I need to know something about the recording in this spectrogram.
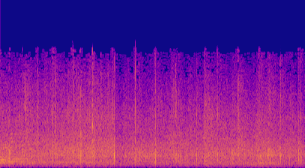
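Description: Crowd of spectators at a swim meet applauding, with many sharp claps and some voices, easing slightly about a second and a half in: applause at the finish of a relay race.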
